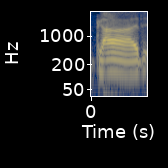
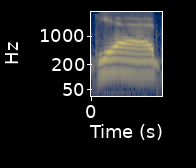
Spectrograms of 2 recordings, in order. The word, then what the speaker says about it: Gad: Now, as we just touched on briefly with the Reubenites and the Gadites, or the B'nai God, you know, we say as God, it's not like God, because that's how it's said in the Hebrew, God. The English pronunciation is Gad, but really, that's a weird vowel right there, but it's God, right?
